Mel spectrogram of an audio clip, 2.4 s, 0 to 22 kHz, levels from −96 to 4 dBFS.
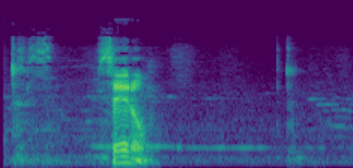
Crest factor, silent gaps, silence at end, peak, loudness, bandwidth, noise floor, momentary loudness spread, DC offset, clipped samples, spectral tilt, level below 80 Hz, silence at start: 24 dB; none; 1.35 s; -2 dBFS; -18 LUFS; 13.5 kHz; -54 dBFS; 20 LU; under 0.1%; under 0.1%; -2.5 dB/octave; -68 dBFS; 0.1 s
